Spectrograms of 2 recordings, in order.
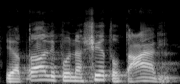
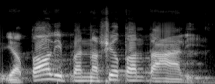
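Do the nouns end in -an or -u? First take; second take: -u; -an. First: The two nouns end in a short -u sound. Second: The two nouns end in an -an sound. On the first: "Boleh dibaca dhamma" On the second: "itu kalau nasab ya ditanwin"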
